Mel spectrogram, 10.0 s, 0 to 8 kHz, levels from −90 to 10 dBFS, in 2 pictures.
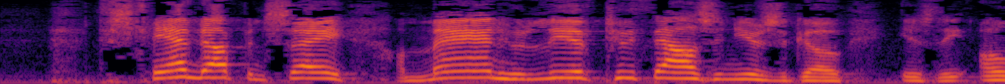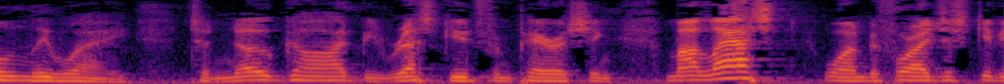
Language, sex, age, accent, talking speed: English, male, 50-69, American, 180 wpm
